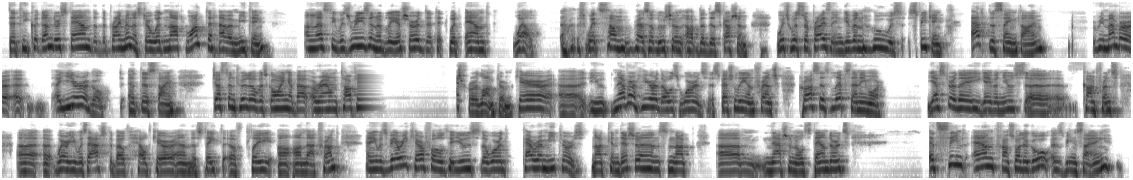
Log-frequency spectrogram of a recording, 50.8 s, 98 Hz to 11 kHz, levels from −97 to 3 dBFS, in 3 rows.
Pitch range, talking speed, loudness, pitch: 185-230 Hz, 145 wpm, -21 LUFS, 205 Hz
